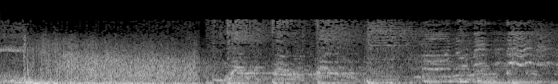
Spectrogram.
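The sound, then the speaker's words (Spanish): The Fútbol a lo Grande broadcast's goal celebration alarm sound effect, played for General Díaz's free-kick goal against Capiatá: a loud, rumbling explosive blast opens, then gives way to wavering, siren-like alarm tones that repeat over a dense, noisy bed, with no voices. “Golazo, bombazo, y suenan las alarmas de Fútbol a lo Grande para sin dudas observar allí, y tiene que estar en la galería de goles porque es un tremendo golazo sobre la barrera.”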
